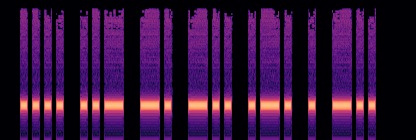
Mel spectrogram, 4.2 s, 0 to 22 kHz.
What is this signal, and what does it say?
Morse code, heard as a keyed tone, about 20 wpm, 1000 Hz. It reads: HUNDRED
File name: qotdfiles / 20wpm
